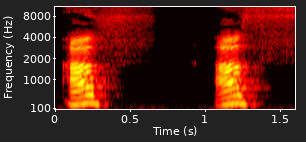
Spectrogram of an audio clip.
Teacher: Kemudian secara sifat ada di alhams ya yaitu mengalirnya nafas ketika diucapkan ketika tsa ini harakatnya sukun. As as ya mengalir ya jangan ditahan mengalir.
